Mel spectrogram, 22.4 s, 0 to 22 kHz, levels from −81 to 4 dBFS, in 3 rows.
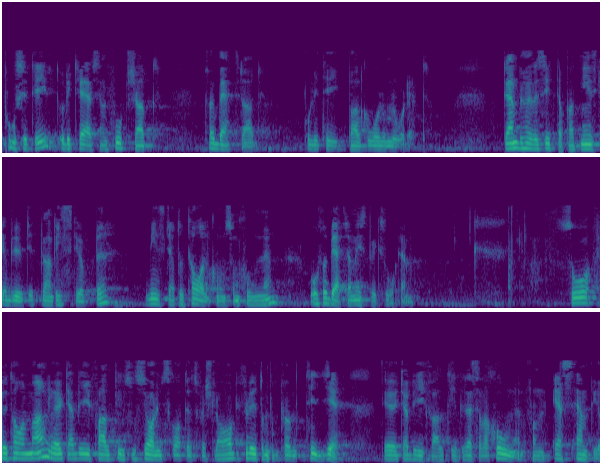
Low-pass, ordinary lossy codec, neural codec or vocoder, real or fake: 7.2 kHz; MP3, 24 kbps; codec, 16 kHz, 2 kbps, X-Codec, HuBERT features, trained on balanced general audio; fake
